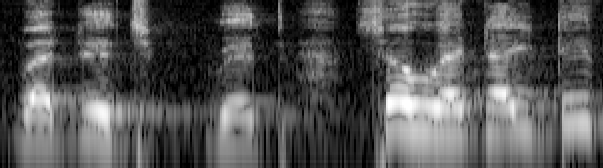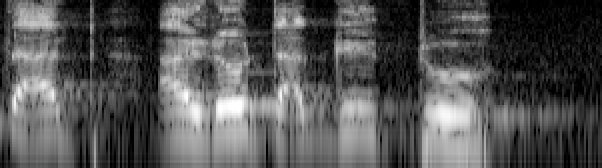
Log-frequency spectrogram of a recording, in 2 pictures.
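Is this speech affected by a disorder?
Yes: cerebral palsy; present from birth.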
